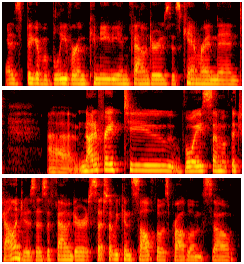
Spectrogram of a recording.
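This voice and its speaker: A woman at a meeting, giving a halting, supportive comment. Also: low-pitched, fairly even intonation. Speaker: panel participant.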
